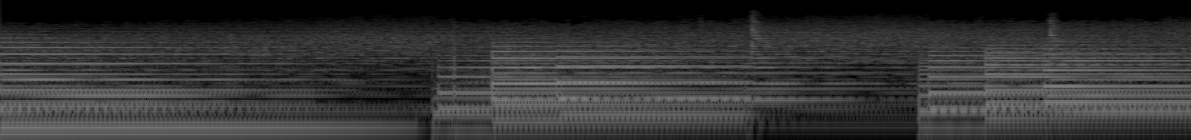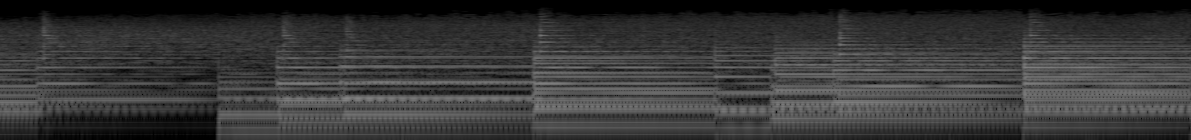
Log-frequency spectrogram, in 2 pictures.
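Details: Soft piano-led background music with sustained chords and gentle repeated notes, and no animal sound.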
